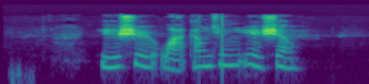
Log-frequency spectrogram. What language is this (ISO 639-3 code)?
zho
